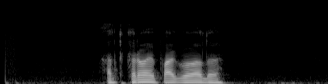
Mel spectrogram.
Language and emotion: Russian, neutral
